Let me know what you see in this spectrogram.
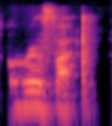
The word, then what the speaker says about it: LaRuffa: Welcome to the John Freakin' Muir Pod, Whitney the Ruffa. How's it going, Whitney? – Good. It's actually LaRuffa.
